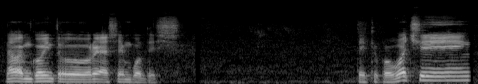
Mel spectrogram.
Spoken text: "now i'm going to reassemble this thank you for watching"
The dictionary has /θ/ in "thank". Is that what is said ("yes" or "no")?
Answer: no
